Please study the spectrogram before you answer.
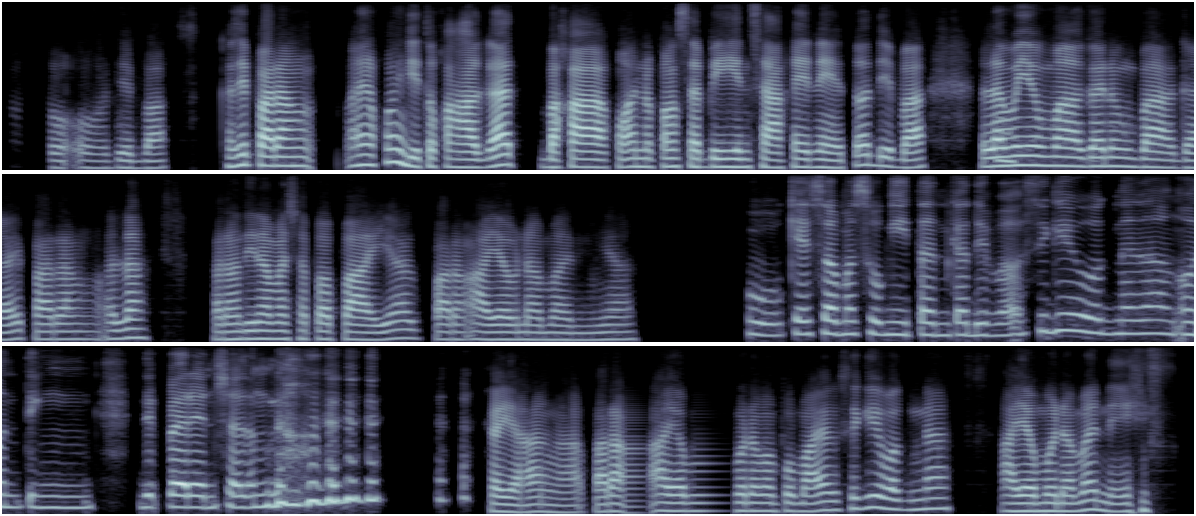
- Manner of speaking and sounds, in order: sniff; laughing while speaking: "naman"; laugh; distorted speech; chuckle
- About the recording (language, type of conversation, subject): Filipino, unstructured, Paano ka karaniwang nakikipagtawaran sa presyo?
